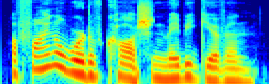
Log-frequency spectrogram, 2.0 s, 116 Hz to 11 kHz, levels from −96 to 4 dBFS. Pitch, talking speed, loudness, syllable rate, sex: 185 Hz, 240 wpm, -17 LUFS, 6.2 syllables/s, female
